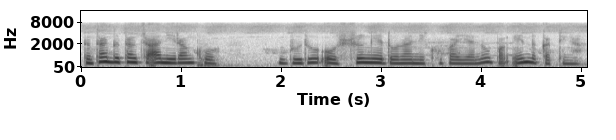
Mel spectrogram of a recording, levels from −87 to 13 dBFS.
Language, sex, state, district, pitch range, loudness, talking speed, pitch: Garo, female, Meghalaya, South Garo Hills, 205-245 Hz, -17 LUFS, 105 wpm, 225 Hz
